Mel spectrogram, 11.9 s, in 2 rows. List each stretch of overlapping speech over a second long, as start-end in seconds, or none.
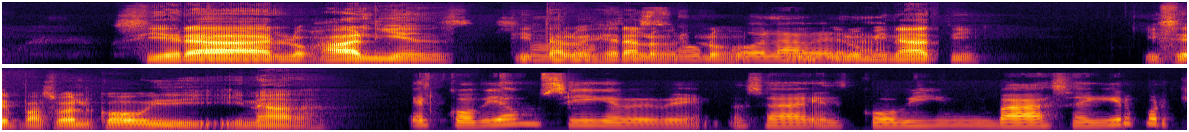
2.5-4.4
